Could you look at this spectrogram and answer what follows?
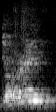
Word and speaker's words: Doran: Doran, it's pronounced Doran, D-O-R-A-N?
